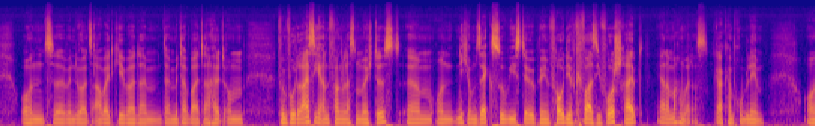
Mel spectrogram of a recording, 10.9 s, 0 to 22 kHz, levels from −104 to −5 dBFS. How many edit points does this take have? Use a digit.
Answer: 0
